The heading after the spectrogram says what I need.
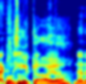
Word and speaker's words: Gaia: Uh but yeah, Gaia.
